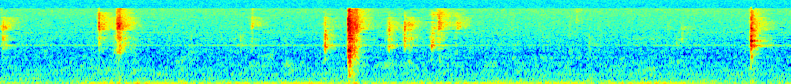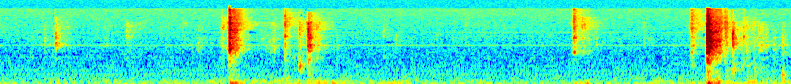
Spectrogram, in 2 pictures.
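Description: A utility knife blade shaves curls from the flat face and corner of a solid pink soap bar held in the hand. Seven short, crisp, bright scrapes sound at irregular intervals over a quiet, low background hum, each fading almost at once.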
